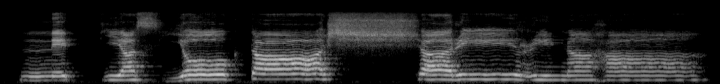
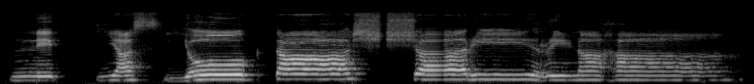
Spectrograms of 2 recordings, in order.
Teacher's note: So I blended visarga with the sha.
